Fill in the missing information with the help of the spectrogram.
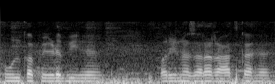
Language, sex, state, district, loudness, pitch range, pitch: Hindi, male, Chhattisgarh, Raipur, -16 LUFS, 140-150 Hz, 145 Hz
